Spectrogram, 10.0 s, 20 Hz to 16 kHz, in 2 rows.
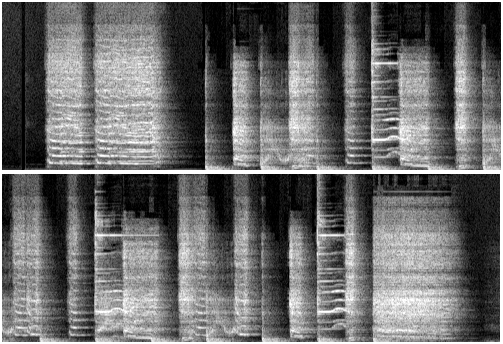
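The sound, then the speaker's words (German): The little cartoon elephant that has waddled across the TV screen for 46 years trumpets in a long series of brassy, honking blasts, the first two stretched out, then many short rising toots in an uneven, playful rhythm, loud throughout with no speech. “Sie kommen einzig mit ihren Geräuschen aus, die sie machen. Und die kennen sie doch ganz bestimmt auch, oder?”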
